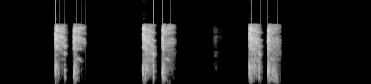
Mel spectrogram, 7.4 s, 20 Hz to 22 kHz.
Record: {"three_cough_length": "7.4 s", "three_cough_amplitude": 32768, "three_cough_signal_mean_std_ratio": 0.3, "survey_phase": "beta (2021-08-13 to 2022-03-07)", "age": "45-64", "gender": "Female", "wearing_mask": "No", "symptom_none": true, "smoker_status": "Ex-smoker", "respiratory_condition_asthma": false, "respiratory_condition_other": false, "recruitment_source": "REACT", "submission_delay": "1 day", "covid_test_result": "Negative", "covid_test_method": "RT-qPCR"}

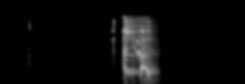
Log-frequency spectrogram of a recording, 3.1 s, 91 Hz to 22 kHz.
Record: {"cough_length": "3.1 s", "cough_amplitude": 29369, "cough_signal_mean_std_ratio": 0.26, "survey_phase": "beta (2021-08-13 to 2022-03-07)", "age": "45-64", "gender": "Female", "wearing_mask": "No", "symptom_none": true, "smoker_status": "Never smoked", "respiratory_condition_asthma": false, "respiratory_condition_other": false, "recruitment_source": "REACT", "submission_delay": "1 day", "covid_test_result": "Negative", "covid_test_method": "RT-qPCR", "influenza_a_test_result": "Negative", "influenza_b_test_result": "Negative"}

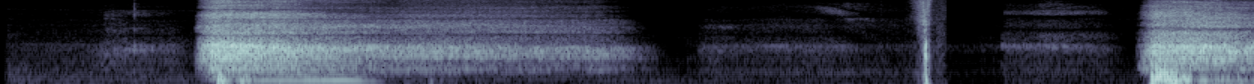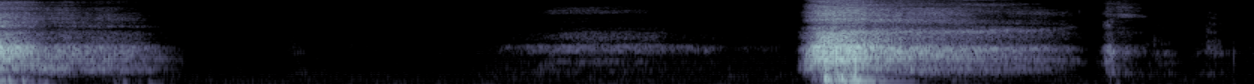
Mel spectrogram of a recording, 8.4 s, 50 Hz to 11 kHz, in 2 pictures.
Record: {"exhalation_length": "8.4 s", "exhalation_amplitude": 30652, "exhalation_signal_mean_std_ratio": 0.34, "survey_phase": "alpha (2021-03-01 to 2021-08-12)", "age": "18-44", "gender": "Female", "wearing_mask": "No", "symptom_cough_any": true, "symptom_shortness_of_breath": true, "symptom_fatigue": true, "symptom_headache": true, "symptom_change_to_sense_of_smell_or_taste": true, "symptom_loss_of_taste": true, "smoker_status": "Ex-smoker", "respiratory_condition_asthma": false, "respiratory_condition_other": false, "recruitment_source": "Test and Trace", "submission_delay": "2 days", "covid_test_result": "Positive", "covid_test_method": "RT-qPCR", "covid_ct_value": 18.6, "covid_ct_gene": "ORF1ab gene", "covid_ct_mean": 19.0, "covid_viral_load": "570000 copies/ml", "covid_viral_load_category": "Low viral load (10K-1M copies/ml)"}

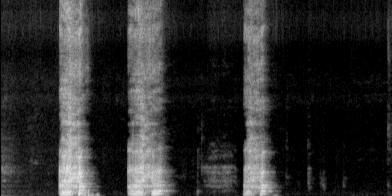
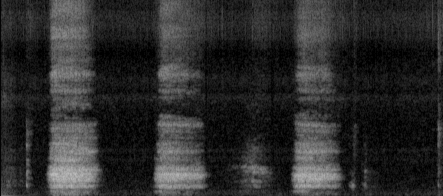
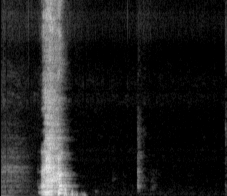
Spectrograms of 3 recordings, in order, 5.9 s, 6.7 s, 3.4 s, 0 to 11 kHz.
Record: {"three_cough_length": "5.9 s", "three_cough_amplitude": 32768, "three_cough_signal_mean_std_ratio": 0.36, "exhalation_length": "6.7 s", "exhalation_amplitude": 3821, "exhalation_signal_mean_std_ratio": 0.49, "cough_length": "3.4 s", "cough_amplitude": 32768, "cough_signal_mean_std_ratio": 0.26, "survey_phase": "beta (2021-08-13 to 2022-03-07)", "age": "45-64", "gender": "Male", "wearing_mask": "No", "symptom_none": true, "smoker_status": "Ex-smoker", "respiratory_condition_asthma": false, "respiratory_condition_other": false, "recruitment_source": "REACT", "submission_delay": "1 day", "covid_test_result": "Negative", "covid_test_method": "RT-qPCR", "influenza_a_test_result": "Negative", "influenza_b_test_result": "Negative"}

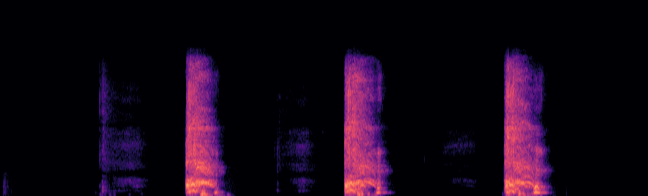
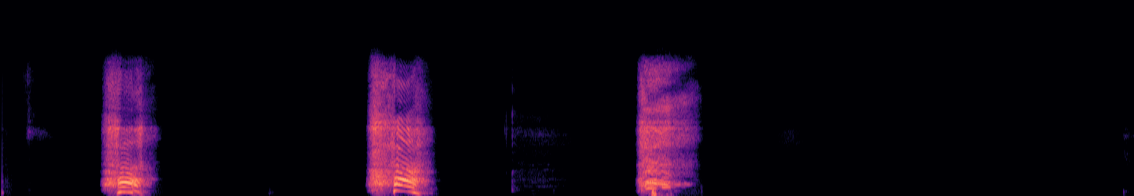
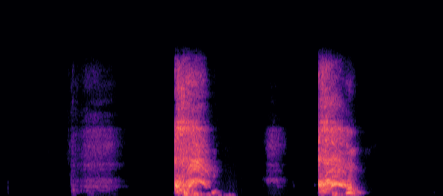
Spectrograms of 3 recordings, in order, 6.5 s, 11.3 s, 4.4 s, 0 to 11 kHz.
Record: {"three_cough_length": "6.5 s", "three_cough_amplitude": 30642, "three_cough_signal_mean_std_ratio": 0.31, "exhalation_length": "11.3 s", "exhalation_amplitude": 29427, "exhalation_signal_mean_std_ratio": 0.26, "cough_length": "4.4 s", "cough_amplitude": 30025, "cough_signal_mean_std_ratio": 0.34, "survey_phase": "alpha (2021-03-01 to 2021-08-12)", "age": "65+", "gender": "Female", "wearing_mask": "No", "symptom_none": true, "smoker_status": "Never smoked", "respiratory_condition_asthma": false, "respiratory_condition_other": false, "recruitment_source": "REACT", "submission_delay": "1 day", "covid_test_result": "Negative", "covid_test_method": "RT-qPCR"}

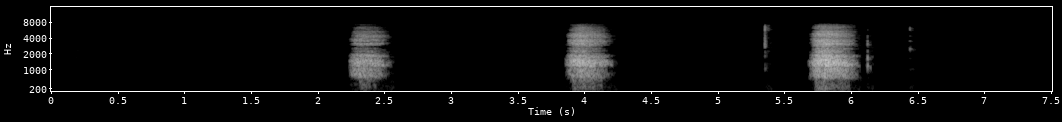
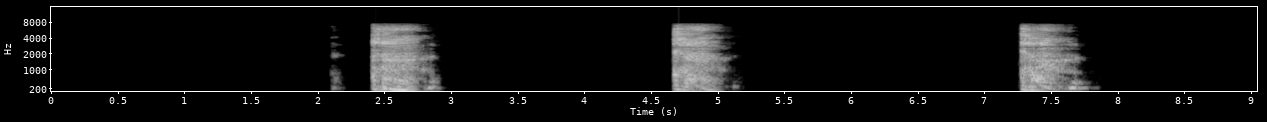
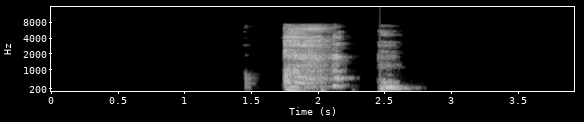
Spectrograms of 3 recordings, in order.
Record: {"exhalation_length": "7.5 s", "exhalation_amplitude": 20714, "exhalation_signal_mean_std_ratio": 0.24, "three_cough_length": "9.0 s", "three_cough_amplitude": 32768, "three_cough_signal_mean_std_ratio": 0.28, "cough_length": "3.9 s", "cough_amplitude": 31135, "cough_signal_mean_std_ratio": 0.3, "survey_phase": "beta (2021-08-13 to 2022-03-07)", "age": "18-44", "gender": "Female", "wearing_mask": "No", "symptom_none": true, "smoker_status": "Never smoked", "respiratory_condition_asthma": false, "respiratory_condition_other": false, "recruitment_source": "REACT", "submission_delay": "2 days", "covid_test_result": "Negative", "covid_test_method": "RT-qPCR", "influenza_a_test_result": "Negative", "influenza_b_test_result": "Negative"}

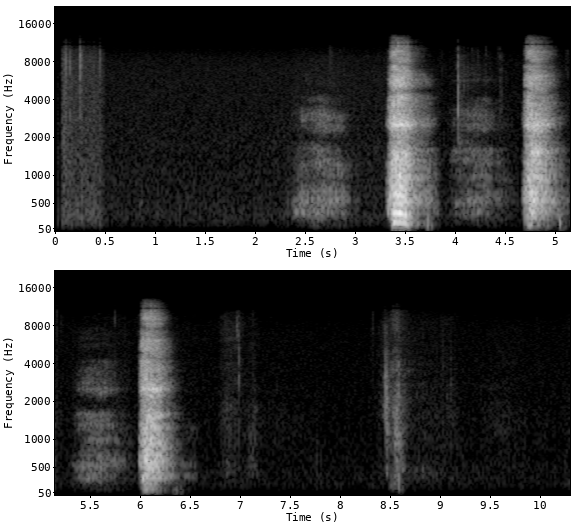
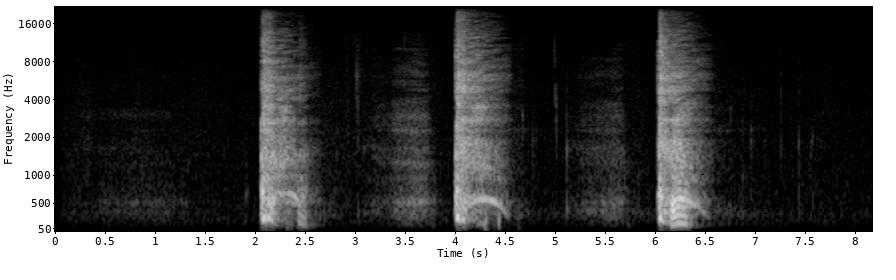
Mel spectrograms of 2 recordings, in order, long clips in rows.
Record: {"exhalation_length": "10.3 s", "exhalation_amplitude": 24361, "exhalation_signal_mean_std_ratio": 0.18, "three_cough_length": "8.2 s", "three_cough_amplitude": 7695, "three_cough_signal_mean_std_ratio": 0.26, "survey_phase": "beta (2021-08-13 to 2022-03-07)", "age": "65+", "gender": "Male", "wearing_mask": "No", "symptom_none": true, "smoker_status": "Ex-smoker", "respiratory_condition_asthma": false, "respiratory_condition_other": false, "recruitment_source": "REACT", "submission_delay": "1 day", "covid_test_result": "Negative", "covid_test_method": "RT-qPCR"}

